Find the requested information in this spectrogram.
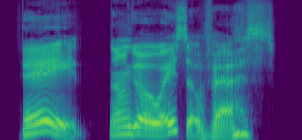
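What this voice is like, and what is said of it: Slurred drunken trader voice. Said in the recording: “in a slurred voice. ... He obviously had his rum”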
